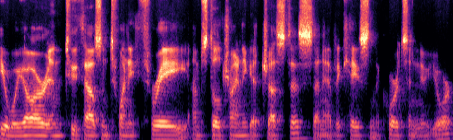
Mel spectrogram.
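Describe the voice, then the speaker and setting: At a moderate pace, a man talks with vocal fry and fairly even intonation. His pitch sits fairly low. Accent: American. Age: 60s. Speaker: author. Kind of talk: panel discussion. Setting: video call.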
